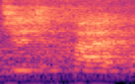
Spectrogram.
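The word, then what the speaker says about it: Jilkáat: that you don't know just hot is the actual sling pronunciation of chill cat just cotton weeds winter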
